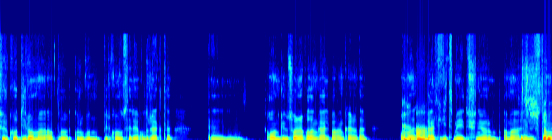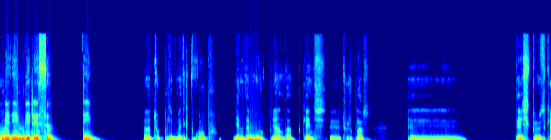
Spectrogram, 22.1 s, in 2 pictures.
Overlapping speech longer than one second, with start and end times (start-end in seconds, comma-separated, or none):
10.4-12.0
